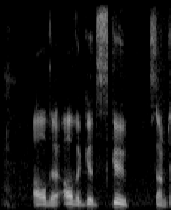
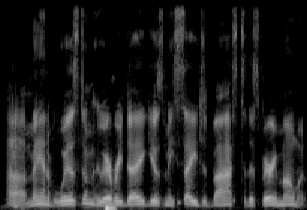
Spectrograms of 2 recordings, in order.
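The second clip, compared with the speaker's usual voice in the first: ordinary talk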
